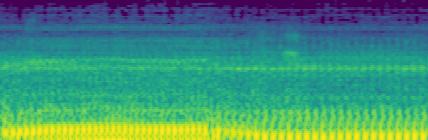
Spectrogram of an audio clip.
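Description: Kawasaki Ninja motorcycle engine running at low revs with an even, rapid pulse. It eases slightly about two seconds in as the bike rolls slowly over dirt.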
